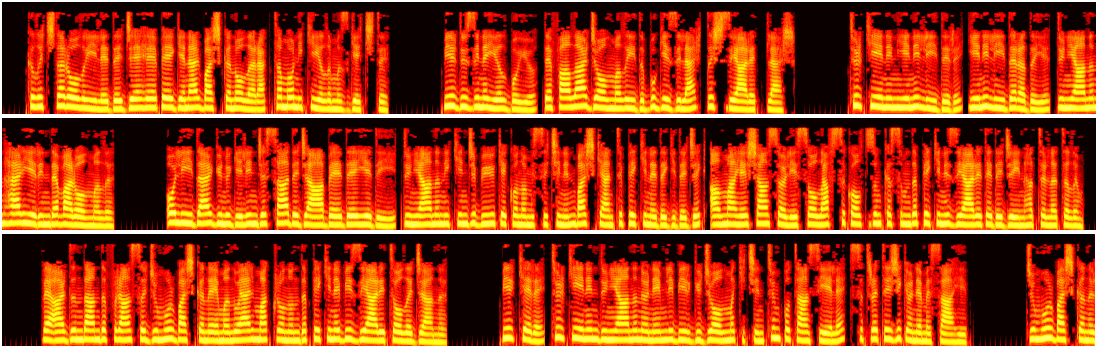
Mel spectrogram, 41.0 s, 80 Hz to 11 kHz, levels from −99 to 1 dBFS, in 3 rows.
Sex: female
